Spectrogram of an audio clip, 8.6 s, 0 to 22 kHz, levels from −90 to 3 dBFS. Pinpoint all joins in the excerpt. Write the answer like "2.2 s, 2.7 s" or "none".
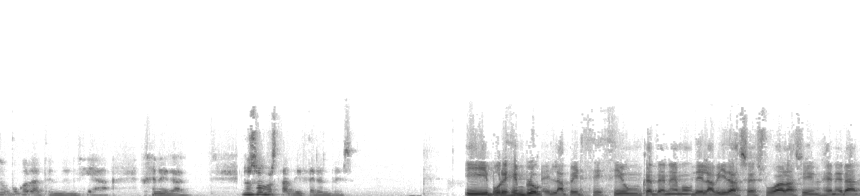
2.4 s, 5.4 s, 6.9 s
